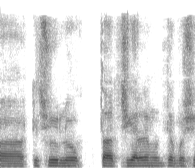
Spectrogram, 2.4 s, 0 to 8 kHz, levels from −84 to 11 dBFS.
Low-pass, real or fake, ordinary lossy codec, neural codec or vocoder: 7.2 kHz; real; AAC, 32 kbps; none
